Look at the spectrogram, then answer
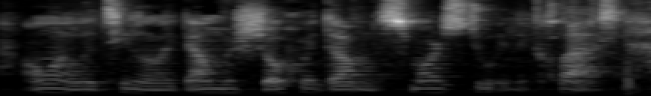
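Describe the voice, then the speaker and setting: A man's bright, sharp voice over light background noise. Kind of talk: casual vlog chat. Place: home room. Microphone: phone near.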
